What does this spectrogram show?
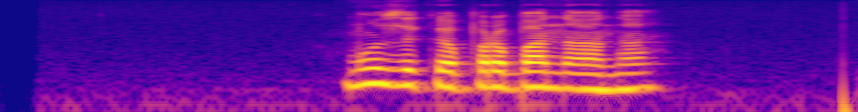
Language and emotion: Russian, neutral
